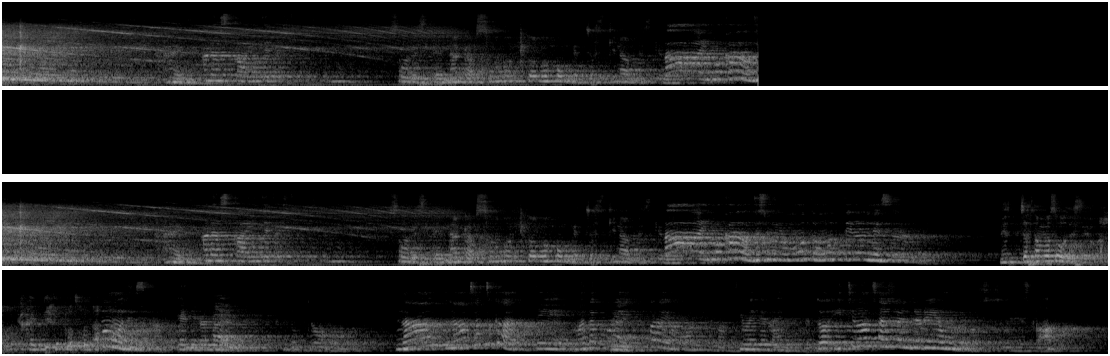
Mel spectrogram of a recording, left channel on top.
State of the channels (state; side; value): drops out; left; at 7.6 s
